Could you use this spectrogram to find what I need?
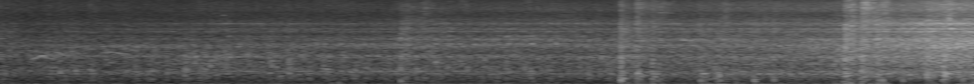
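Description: A diesel locomotive rumbles past close by, pulling a train.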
